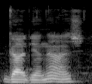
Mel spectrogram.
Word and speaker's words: gardiennage: In this case, the G is pronounced with a G sound if the next letter is an A, O, or U, so you get the other sound if there's an E or I. Therefore, gardiennage because of A, and gestionnaire because of the E.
